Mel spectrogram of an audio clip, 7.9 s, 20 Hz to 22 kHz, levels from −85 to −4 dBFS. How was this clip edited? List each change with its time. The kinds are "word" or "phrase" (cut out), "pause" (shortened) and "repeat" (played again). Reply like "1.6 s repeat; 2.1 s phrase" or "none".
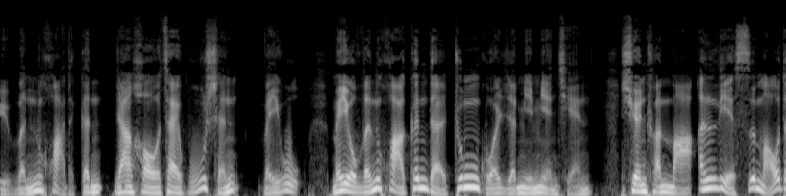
1.0 s pause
